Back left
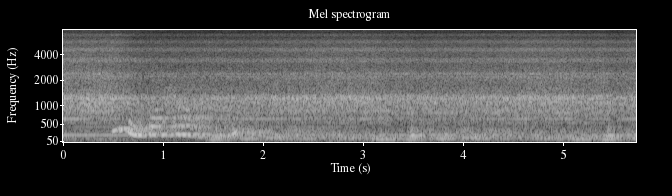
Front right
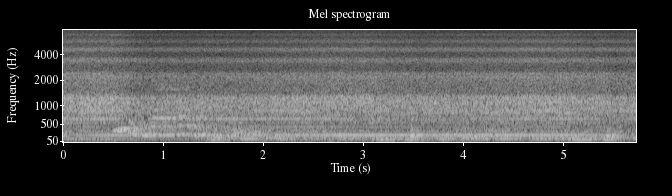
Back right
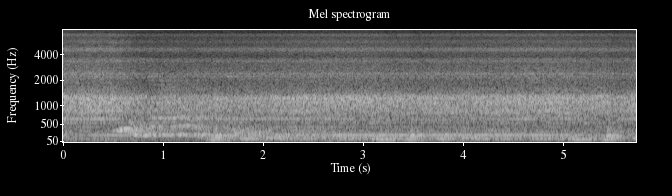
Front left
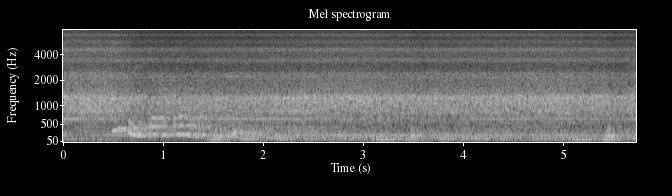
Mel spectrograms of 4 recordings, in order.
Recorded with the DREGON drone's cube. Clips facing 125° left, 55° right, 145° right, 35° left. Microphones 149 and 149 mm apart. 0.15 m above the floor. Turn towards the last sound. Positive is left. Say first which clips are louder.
# back left 5 dB, front left 4 dB
turn(degrees=70)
